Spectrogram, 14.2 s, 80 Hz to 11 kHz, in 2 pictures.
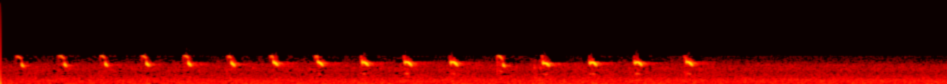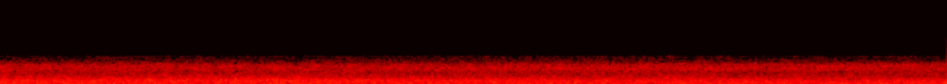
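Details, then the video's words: Booted eagle in Parc Natural dels Ports, 4 July 2021 at 13:39, gives a quick, shrill series of about fourteen high whistled notes over five seconds, then falls silent over a low wind rumble. "Àguila Calçada"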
